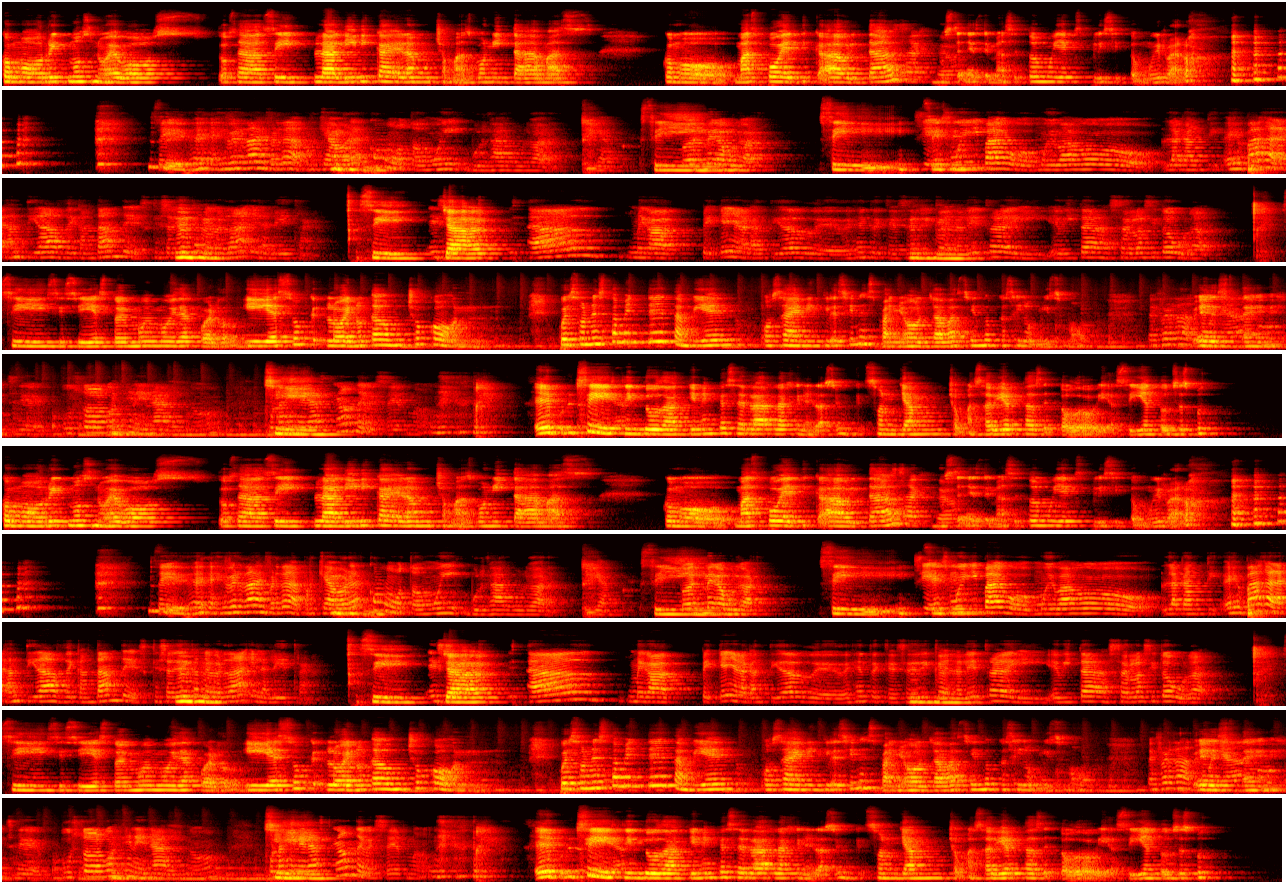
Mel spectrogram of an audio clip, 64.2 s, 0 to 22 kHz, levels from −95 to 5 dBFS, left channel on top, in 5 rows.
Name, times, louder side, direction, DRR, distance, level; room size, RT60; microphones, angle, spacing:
voice 1, 0.0-5.8 6.1-6.3 6.6-9.0 9.3-10.7 10.9-12.4 13.0-13.1 13.8-14.0 14.3-14.9 16.1-16.6 18.6-18.8 19.3-20.2 21.0-21.9 22.1-22.5 27.4-27.9 29.2-29.8 30.1-30.5 34.7-35.4 38.2-43.4 43.8-49.3 49.6-49.8 50.4-51.3 52.5-52.9 54.0-54.6 56.1-56.3 56.7-63.4, left 1 dB, 15° left, 4 dB, 0.3 m, -28 dB
voice 2, 8.8-9.6 14.4-18.4 18.7-18.9 19.6-20.4 22.0-28.8 29.9-30.1 30.9-31.6 31.9-32.4 32.7-37.7 48.6-48.7 50.0-51.2 51.5-53.8 54.0-56.2 57.1-57.6, right 4 dB, 65° right, 3 dB, 0.5 m, -36 dB
sound 1, 40.1-54.2, equal, 50° left, 0.6 m, -50 dB
2.7 x 2.2 x 2.3 m, 0.67 s
head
